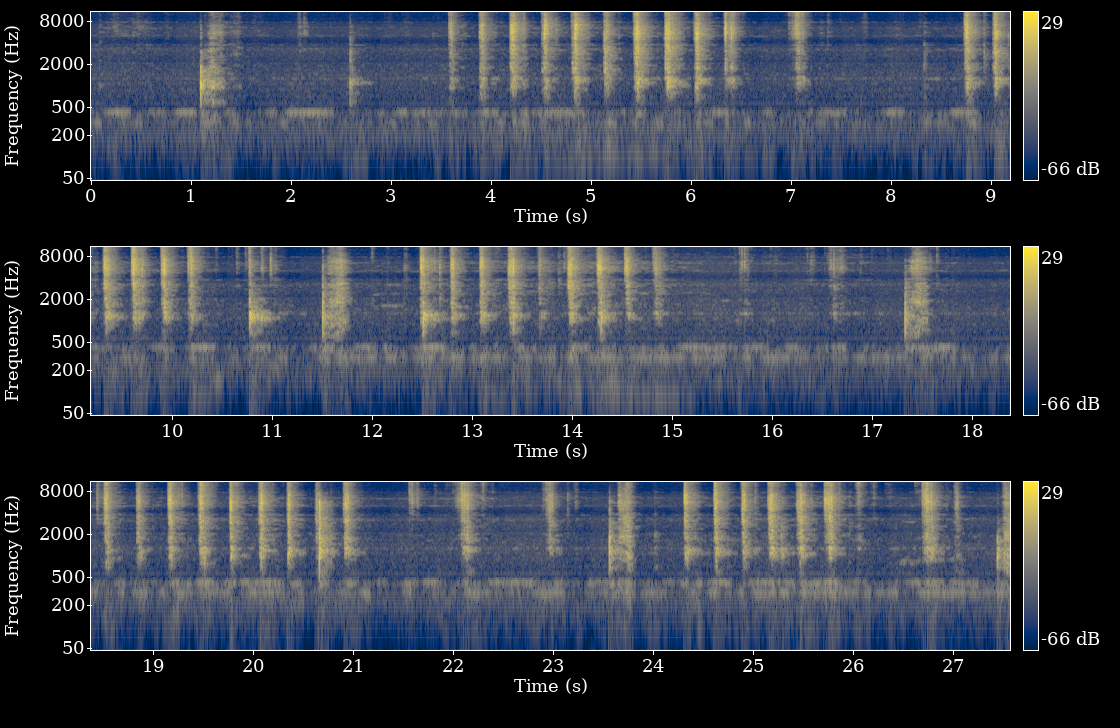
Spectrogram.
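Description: Kitchen knife chopping green chillies on a cutting board: runs of quick, even strikes, about four a second, broken by short pauses.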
